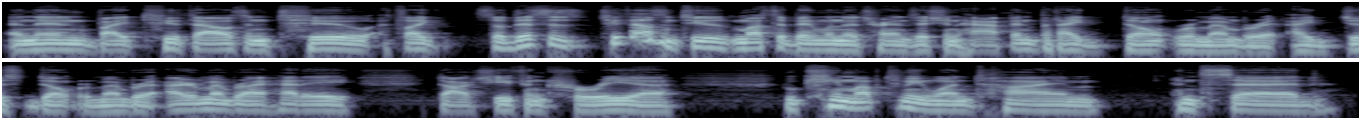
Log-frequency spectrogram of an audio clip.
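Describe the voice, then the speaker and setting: A man in his forties telling a war story in a casual, blunt and profane way, getting louder when worked up. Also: a bass voice, moderate pace. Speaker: podcast guest, former aircraft mechanic.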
